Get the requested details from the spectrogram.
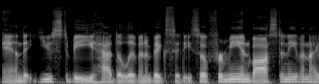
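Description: Talking at a very fast pace, a man with a very deep, low voice and an American accent keeps his intonation fairly even. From Utah. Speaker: business owner. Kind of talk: interview.

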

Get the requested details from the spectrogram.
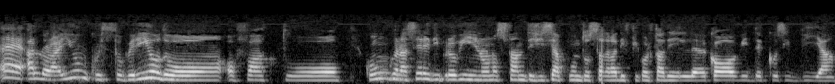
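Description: A woman speaks at a moderate pace in a medium pitch with ordinary pitch variation over noticeable background noise. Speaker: singer. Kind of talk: interview. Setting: remote call.

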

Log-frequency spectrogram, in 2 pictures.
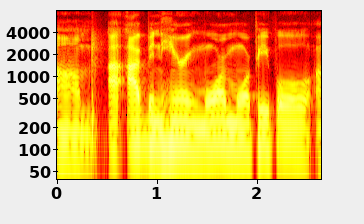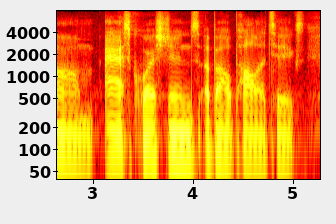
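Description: In an American accent and an ordinary speaking voice, a man with a fairly low pitch and ordinary pitch variation speaks at a fairly slow pace with hardly any pauses, on a very clean recording with a silent background. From Washington, D.C. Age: 30s. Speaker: podcast host. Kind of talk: casual chat.

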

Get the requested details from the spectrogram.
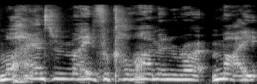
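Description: A female-sounding put-on character voice in an Australian accent, fairly high in pitch, at a fairly slow pace. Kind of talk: casual, addressing someone as mate.

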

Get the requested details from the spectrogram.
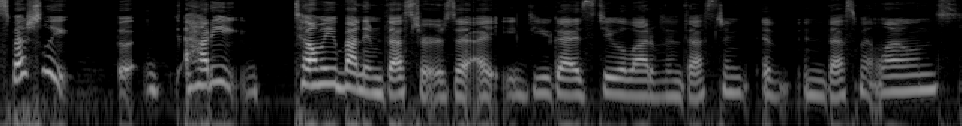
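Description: A woman with an American accent has a plain, everyday voice at a medium pitch. Her lively intonation comes at a fairly quick pace with big swings in loudness. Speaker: podcast host. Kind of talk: casual interview chat.

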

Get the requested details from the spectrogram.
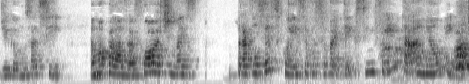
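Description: Audible room echo surrounds a woman's voice. Her pitch is high, with ordinary variation. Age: 30s. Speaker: therapist. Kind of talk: advice talk in interview.

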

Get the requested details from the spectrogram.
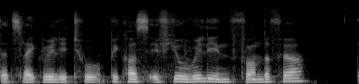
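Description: A man's dark, mellow voice with a German accent. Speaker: dating coach. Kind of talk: solo monologue podcast. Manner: halting.

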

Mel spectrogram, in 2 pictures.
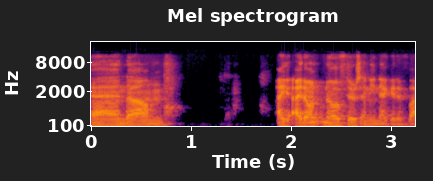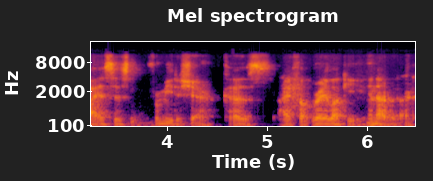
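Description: A man's very deep, low voice at a fairly quick pace, with ordinary pitch variation. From India, raised in US. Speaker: startup co-founder. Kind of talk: casual panel discussion. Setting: online audio chat room.

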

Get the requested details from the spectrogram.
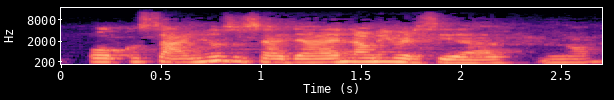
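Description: This woman has a plain, everyday voice. Her pitch sits in the medium range with ordinary pitch variation. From Colombia. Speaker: actress and comedian. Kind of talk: interview.

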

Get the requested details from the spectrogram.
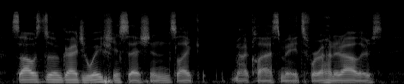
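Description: A normal speaking voice from a man, fairly low in pitch, with fairly even intonation at a fairly quick pace. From Toledo, Ohio. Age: 20s. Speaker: freelance photographer. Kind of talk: casual chat. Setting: home recording.

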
